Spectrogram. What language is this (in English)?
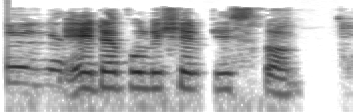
Bangla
